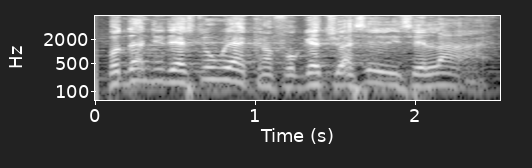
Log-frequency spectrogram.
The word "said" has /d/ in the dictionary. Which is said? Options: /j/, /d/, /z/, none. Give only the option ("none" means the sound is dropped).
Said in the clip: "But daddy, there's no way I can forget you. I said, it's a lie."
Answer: none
